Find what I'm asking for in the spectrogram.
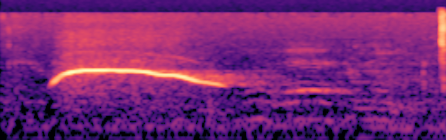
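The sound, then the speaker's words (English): Whistling in church: a single clear whistled note that glides up quickly, holds, then slowly falls away. It is faint and heard on its own, with no talk over it. “When anybody ever whistle in church? Can anyone out there whistle? Whistle. Oh, yeah, I got a few of y'all can whistle.”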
